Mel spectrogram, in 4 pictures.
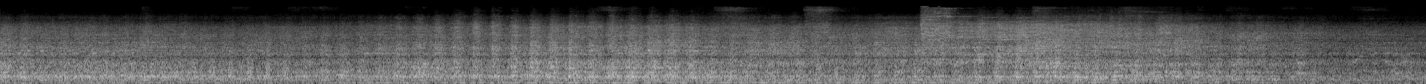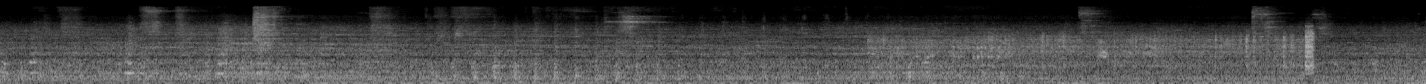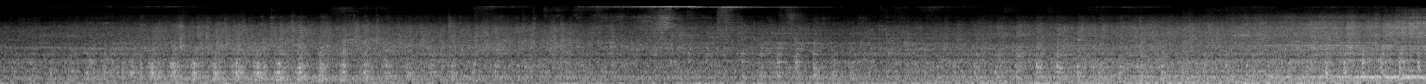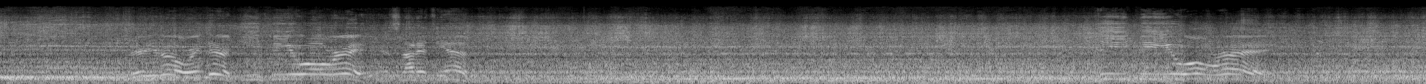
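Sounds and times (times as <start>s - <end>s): train wheels clickety-clack: 0.0s - 57.0s
sharp click: 26.4s - 27.5s.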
